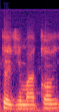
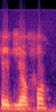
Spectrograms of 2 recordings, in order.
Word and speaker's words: Ejiofo: It's not Ejimako, it's Ejiofo.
